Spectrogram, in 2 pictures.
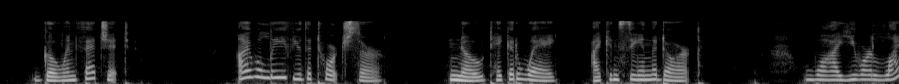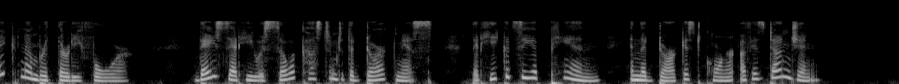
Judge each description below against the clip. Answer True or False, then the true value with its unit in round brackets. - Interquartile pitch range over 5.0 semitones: True (5.4 semitones)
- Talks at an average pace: True (160 wpm)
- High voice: True (210 Hz)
